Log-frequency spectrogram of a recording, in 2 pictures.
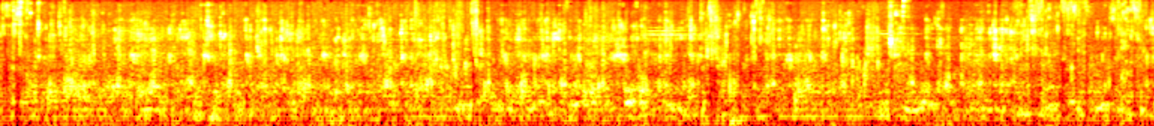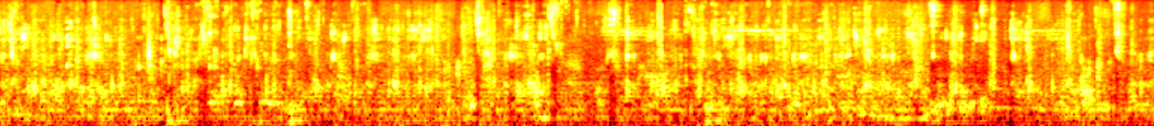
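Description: Close-miked chewing and mouth sounds of a person eating, a continuous loud run with many small clicks.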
